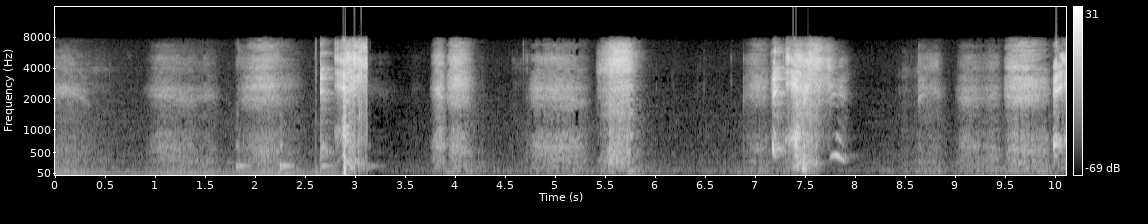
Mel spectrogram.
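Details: Female's rapid run of forceful, hissing sneezes with catching breaths between, about a dozen in ten seconds, after stifling; heavy build-up and hitching; intense sneezing fit.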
